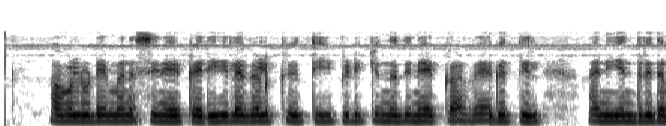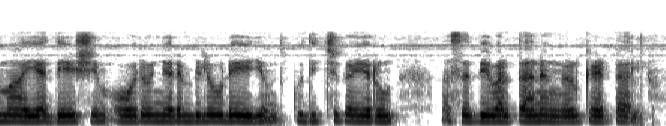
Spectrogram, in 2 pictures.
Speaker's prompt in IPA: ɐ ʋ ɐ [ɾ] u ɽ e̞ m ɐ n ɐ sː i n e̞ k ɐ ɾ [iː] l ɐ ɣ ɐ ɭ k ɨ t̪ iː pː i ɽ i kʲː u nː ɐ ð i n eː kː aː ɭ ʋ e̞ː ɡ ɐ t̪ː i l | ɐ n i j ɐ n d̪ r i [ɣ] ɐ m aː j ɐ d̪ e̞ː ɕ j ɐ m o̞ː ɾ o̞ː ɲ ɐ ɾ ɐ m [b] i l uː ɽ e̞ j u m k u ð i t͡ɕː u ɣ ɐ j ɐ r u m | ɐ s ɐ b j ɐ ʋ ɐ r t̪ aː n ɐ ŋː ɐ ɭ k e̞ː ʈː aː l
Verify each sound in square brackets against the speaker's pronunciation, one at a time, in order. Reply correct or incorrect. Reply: incorrect, correct, incorrect, correct

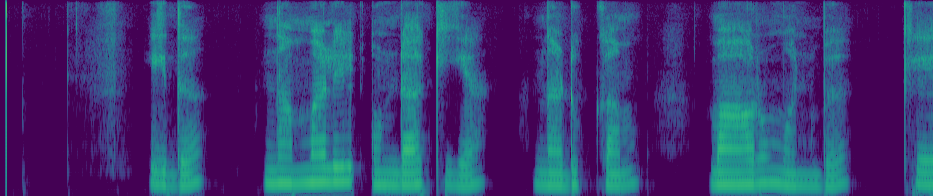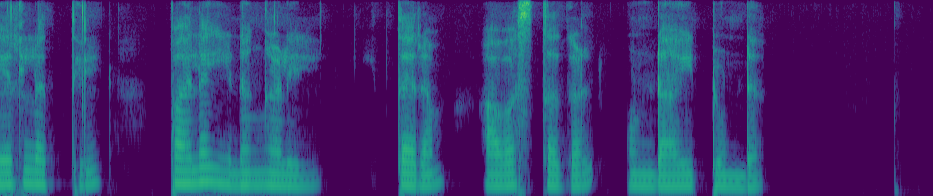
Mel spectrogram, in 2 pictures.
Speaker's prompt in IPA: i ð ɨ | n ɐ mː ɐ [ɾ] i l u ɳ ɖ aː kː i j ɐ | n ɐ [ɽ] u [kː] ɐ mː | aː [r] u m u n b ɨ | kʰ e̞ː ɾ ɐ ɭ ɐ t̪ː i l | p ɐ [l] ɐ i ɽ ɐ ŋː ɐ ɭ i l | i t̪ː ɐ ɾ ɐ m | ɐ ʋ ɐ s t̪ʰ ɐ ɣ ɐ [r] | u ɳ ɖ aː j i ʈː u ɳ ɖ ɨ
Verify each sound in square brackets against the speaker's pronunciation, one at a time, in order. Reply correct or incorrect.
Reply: incorrect, correct, correct, correct, correct, incorrect

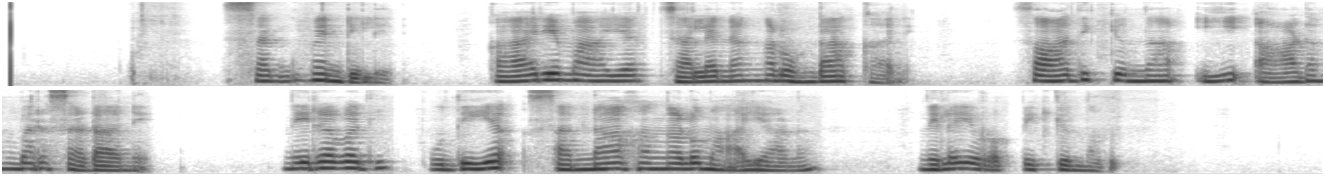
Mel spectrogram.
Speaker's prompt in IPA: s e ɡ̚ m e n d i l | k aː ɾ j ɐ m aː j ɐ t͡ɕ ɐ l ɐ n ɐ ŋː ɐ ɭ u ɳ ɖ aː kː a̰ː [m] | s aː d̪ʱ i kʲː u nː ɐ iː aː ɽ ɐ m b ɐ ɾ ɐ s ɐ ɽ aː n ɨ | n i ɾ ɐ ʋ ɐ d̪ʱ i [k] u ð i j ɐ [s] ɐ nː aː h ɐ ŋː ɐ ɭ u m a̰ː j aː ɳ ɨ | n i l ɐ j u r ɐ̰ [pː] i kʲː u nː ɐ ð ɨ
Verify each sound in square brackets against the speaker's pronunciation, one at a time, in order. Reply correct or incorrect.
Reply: incorrect, incorrect, correct, correct

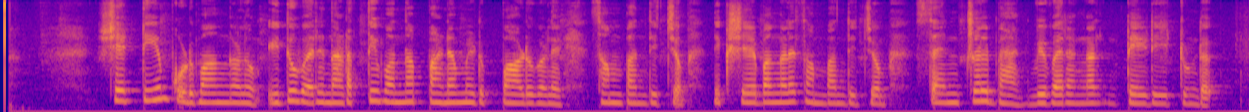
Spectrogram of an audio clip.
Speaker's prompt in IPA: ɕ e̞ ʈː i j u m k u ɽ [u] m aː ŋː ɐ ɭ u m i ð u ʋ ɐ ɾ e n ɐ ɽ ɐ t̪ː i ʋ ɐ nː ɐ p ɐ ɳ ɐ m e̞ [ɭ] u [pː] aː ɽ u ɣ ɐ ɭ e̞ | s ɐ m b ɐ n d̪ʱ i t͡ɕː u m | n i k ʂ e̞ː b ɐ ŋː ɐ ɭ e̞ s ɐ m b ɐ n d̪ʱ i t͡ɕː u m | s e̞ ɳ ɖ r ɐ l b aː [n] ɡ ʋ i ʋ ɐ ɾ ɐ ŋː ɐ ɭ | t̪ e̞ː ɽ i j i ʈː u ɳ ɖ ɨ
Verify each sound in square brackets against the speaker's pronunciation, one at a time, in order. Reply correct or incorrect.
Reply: correct, incorrect, correct, incorrect

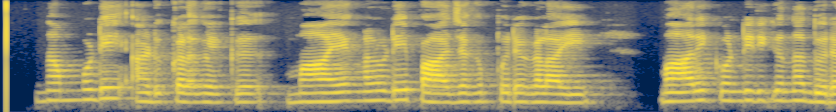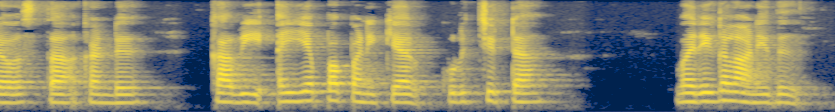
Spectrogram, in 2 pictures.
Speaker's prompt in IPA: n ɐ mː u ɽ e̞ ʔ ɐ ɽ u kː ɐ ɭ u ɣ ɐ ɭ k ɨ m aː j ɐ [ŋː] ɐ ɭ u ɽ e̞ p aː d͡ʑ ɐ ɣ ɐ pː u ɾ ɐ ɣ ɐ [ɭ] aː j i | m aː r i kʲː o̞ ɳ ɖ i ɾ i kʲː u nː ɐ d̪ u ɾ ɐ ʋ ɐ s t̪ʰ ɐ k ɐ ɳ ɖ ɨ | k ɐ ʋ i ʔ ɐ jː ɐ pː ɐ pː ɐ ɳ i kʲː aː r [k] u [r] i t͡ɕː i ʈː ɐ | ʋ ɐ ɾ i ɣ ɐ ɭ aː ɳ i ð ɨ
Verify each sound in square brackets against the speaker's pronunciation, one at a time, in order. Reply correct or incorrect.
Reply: correct, correct, correct, correct

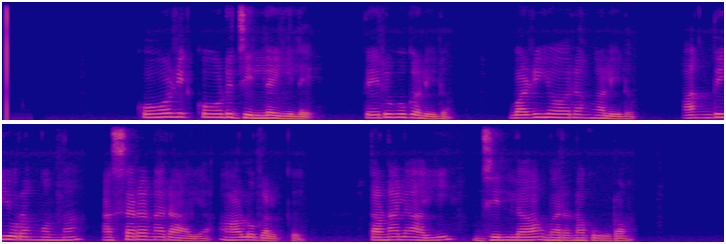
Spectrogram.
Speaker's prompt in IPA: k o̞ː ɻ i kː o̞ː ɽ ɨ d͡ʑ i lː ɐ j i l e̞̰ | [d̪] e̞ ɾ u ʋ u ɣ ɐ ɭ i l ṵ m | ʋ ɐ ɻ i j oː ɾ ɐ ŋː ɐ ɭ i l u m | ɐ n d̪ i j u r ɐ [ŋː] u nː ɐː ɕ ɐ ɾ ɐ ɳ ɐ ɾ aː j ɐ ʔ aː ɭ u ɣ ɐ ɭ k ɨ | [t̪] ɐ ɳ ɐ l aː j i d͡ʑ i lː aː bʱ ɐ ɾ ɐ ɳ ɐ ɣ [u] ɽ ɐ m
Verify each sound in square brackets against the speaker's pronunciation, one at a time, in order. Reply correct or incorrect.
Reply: incorrect, correct, correct, incorrect

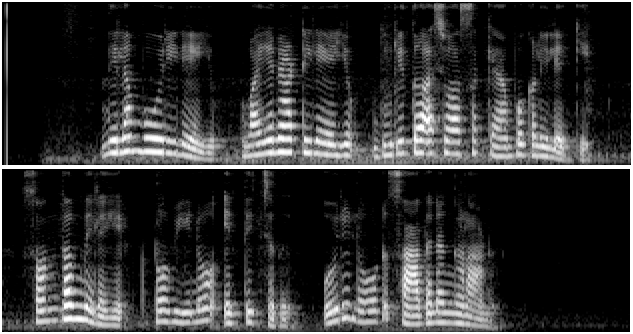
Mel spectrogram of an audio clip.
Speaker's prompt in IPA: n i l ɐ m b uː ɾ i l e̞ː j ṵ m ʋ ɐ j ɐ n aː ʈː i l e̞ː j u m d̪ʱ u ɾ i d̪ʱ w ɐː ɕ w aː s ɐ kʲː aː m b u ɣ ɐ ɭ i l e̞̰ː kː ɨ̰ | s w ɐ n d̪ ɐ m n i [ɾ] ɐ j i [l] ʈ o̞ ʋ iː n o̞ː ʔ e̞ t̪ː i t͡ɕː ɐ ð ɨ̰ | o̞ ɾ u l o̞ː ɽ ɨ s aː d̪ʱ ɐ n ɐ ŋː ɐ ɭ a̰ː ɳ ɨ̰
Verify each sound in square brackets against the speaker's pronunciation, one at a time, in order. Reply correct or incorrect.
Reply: incorrect, correct

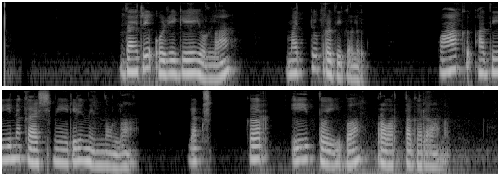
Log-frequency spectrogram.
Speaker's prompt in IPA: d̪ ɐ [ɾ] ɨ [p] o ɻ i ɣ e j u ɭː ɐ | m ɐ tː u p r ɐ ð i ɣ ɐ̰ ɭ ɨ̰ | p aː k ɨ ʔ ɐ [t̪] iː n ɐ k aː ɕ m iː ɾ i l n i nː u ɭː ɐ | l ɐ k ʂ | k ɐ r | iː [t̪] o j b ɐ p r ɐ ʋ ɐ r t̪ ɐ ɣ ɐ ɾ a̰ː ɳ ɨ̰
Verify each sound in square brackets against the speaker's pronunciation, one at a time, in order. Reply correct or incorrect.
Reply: correct, incorrect, incorrect, correct

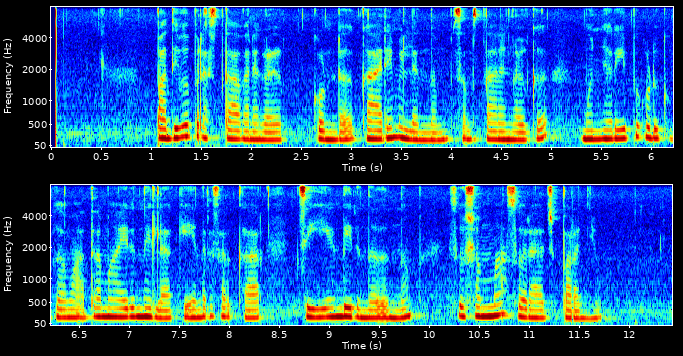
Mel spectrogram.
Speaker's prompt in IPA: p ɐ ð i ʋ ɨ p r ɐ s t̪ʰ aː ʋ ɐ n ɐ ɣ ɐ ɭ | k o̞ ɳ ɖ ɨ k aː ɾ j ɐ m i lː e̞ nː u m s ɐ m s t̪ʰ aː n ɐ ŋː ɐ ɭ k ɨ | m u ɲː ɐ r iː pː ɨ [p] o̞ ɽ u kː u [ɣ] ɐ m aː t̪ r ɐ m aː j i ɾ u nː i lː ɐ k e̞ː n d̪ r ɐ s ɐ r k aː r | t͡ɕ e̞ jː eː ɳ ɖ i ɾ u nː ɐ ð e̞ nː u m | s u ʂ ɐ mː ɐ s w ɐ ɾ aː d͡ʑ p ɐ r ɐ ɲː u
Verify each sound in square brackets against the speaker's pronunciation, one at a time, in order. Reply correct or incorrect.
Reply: incorrect, correct

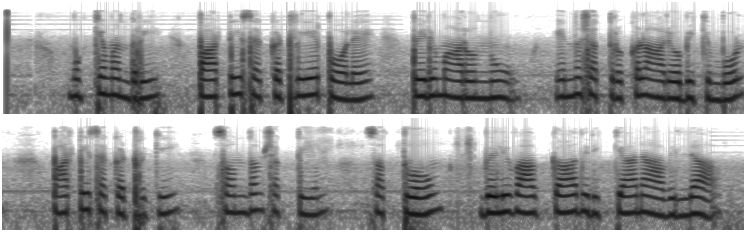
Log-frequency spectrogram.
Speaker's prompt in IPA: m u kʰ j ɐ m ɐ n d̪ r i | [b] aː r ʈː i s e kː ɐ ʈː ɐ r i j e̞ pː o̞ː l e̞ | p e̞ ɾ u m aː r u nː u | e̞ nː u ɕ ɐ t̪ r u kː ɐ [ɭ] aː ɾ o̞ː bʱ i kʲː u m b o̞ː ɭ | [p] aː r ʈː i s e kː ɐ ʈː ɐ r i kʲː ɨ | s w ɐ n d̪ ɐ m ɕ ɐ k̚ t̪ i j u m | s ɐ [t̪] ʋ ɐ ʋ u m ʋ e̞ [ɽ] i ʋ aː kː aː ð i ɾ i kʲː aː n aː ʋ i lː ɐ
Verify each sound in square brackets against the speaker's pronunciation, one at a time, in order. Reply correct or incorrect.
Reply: incorrect, correct, correct, correct, incorrect

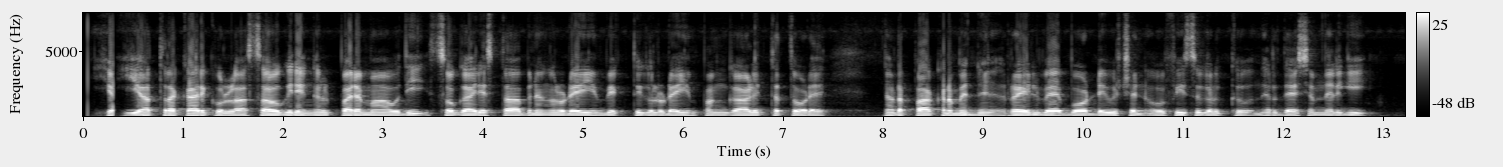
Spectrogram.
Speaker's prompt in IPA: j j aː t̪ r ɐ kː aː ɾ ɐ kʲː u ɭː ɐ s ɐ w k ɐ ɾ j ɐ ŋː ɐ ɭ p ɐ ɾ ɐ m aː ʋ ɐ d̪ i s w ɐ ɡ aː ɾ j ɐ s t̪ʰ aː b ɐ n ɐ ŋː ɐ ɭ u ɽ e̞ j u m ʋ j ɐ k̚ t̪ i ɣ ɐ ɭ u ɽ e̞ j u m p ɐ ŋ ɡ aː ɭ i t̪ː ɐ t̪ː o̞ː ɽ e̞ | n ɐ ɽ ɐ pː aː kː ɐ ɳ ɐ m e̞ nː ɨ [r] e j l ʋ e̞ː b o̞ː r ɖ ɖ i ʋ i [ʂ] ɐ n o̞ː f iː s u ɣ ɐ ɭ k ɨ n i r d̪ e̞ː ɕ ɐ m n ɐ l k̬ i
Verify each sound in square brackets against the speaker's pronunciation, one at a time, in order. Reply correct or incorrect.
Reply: correct, correct

